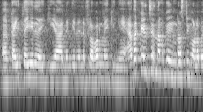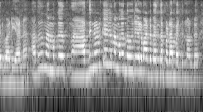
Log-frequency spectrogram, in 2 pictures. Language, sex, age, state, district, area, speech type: Malayalam, female, 45-60, Kerala, Pathanamthitta, rural, spontaneous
